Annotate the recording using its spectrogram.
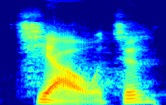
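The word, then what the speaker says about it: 饺子: 자, 이렇게 먹는 만두를 중국에서는 우리의 떡국과 같은 것인데 교자라고 해요. 우리 발음으로. 중국어로는 지아오즈, 지아오즈라고 하는데 서울에 가면은 그 명동에 유명한 교자집이 있어요.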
